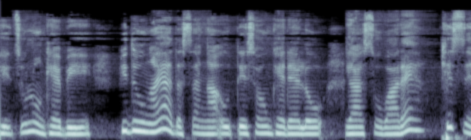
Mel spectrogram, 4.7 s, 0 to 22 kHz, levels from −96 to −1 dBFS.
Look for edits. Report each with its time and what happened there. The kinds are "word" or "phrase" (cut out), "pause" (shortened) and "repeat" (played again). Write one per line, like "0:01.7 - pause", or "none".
0:03.5 - word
